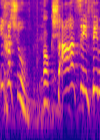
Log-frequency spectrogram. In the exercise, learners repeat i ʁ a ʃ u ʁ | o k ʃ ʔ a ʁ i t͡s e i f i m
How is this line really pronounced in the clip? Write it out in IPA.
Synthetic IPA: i χ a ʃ u v | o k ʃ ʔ a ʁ a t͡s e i f i m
